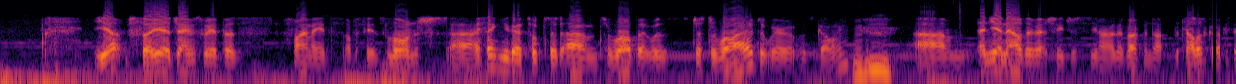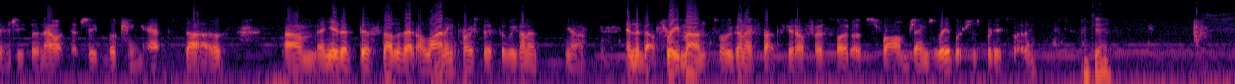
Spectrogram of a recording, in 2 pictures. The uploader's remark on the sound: jumps on the phone to chat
